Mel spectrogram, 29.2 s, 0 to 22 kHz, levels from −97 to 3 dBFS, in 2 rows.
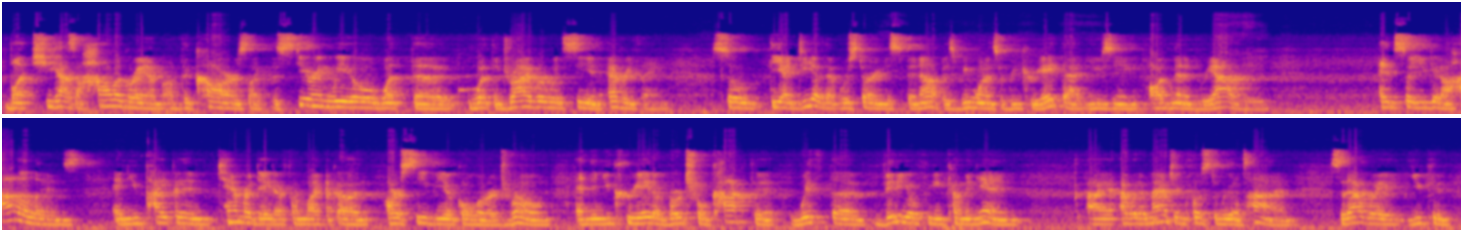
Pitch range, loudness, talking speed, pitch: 130-160 Hz, -17 LUFS, 175 wpm, 145 Hz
